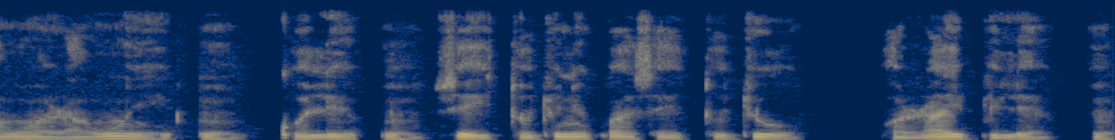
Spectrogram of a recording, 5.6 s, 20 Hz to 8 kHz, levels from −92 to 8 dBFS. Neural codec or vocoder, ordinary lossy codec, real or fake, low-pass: none; none; real; 7.2 kHz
